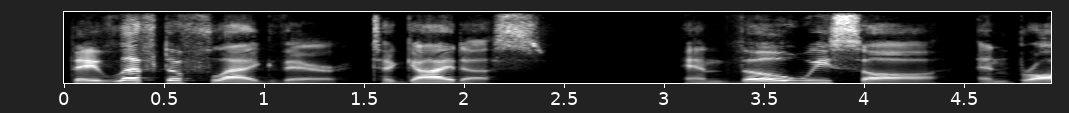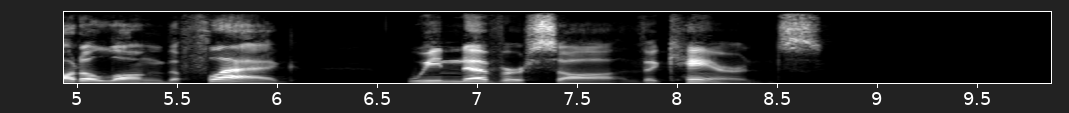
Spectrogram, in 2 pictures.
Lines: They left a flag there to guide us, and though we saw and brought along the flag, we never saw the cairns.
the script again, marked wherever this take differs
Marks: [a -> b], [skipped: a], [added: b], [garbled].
They left a flag there to guide us, and though we saw and brought along the flag, we never saw the cairns.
